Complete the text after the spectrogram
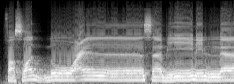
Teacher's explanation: sifat sifatnya tipis, ikhfa, ya, bertemu dengan huruf yang tipis maka dibaca ansa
